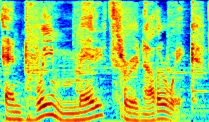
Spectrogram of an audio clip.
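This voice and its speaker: A man's voice: mid-range voice, animated, normal speed, over music. A man in his early twenties co-hosting a casual podcast with a friend, often laughing and complimenting her. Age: 20s. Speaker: podcast co-host. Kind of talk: casual chat.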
